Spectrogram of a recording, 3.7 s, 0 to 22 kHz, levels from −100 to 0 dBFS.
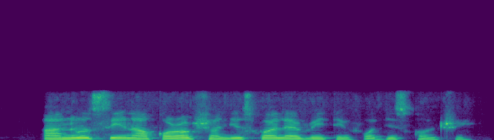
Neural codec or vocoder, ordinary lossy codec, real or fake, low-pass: codec, 16 kHz, 8 kbps, FunCodec, trained on Chinese and English, 25 frames a second; none; fake; none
